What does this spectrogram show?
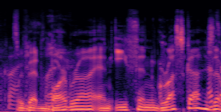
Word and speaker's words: Gruska: you you too we've had Barbara and Ethan gruska is that right yes thank you very much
